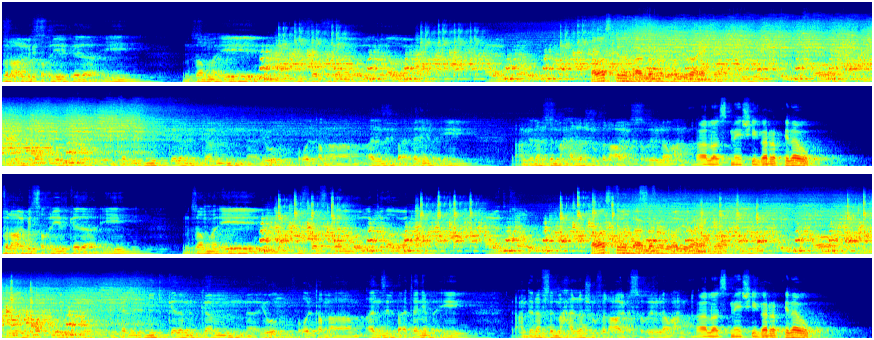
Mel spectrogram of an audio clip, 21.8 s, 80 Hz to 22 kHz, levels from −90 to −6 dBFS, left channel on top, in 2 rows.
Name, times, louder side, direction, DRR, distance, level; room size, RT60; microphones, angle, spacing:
voice 1, 0.0-1.6 2.3-5.5 6.0-6.7 7.3-9.5 10.1-16.6 17.2-19.5, right 1 dB, 45° right, 6 dB, 5.3 m, -30 dB
sound 1, 3.1-12.0, right 2 dB, 75° right, 4.6 m, -26 dB
sound 2, 5.7-5.8 6.1-14.7, left 6 dB, 45° left, 3.0 m, -35 dB
voice 2, 7.4-9.0 19.6-21.0, equal, 5° left, 9 dB, 1.1 m, -23 dB
26.5 x 17.0 x 9.4 m, 1.0 s
head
